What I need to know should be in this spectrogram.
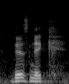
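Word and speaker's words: Goran Višnjić: Goran Visnjic. Goran Visnjic. It's a little crazy pronunciation with the end. Visnjic.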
